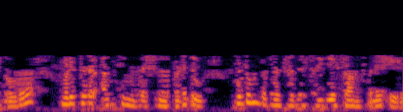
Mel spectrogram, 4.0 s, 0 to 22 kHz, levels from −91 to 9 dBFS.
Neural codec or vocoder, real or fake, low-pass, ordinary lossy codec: vocoder, 44.1 kHz, 80 mel bands, Vocos; fake; 3.6 kHz; AAC, 32 kbps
